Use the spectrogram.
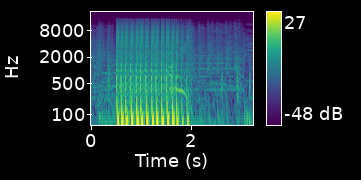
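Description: Rapid automatic gunfire in PUBG Lite, a loud burst of about fifteen evenly spaced shots lasting a second and a half, followed by quieter scattered game sounds.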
